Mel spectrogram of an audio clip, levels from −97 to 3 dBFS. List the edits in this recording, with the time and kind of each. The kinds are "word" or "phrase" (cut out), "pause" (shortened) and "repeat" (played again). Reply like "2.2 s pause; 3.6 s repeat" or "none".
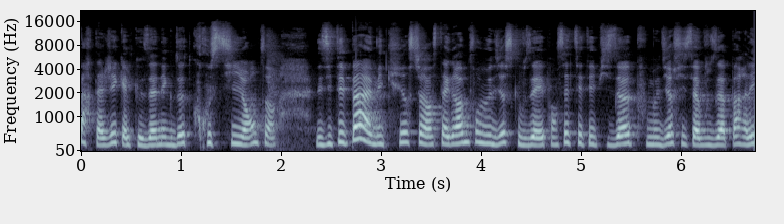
none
